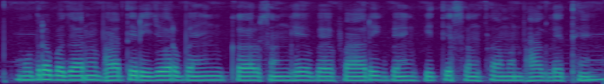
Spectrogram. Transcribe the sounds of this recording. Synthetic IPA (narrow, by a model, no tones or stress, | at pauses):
mʊd̪ɾəbəd͡ʒaːɾmẽbʱaːɾt̪iəɾid͡ʒəʋəɾbɛ̃ːŋkːəɾsə̃ŋɡʱebɛpʰaːɾɪk̚bɛ̃ːŋk̚bit̪jəsə̃nst̪ʰamənbʱaːɡleːt̪ɦɛ̃ː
